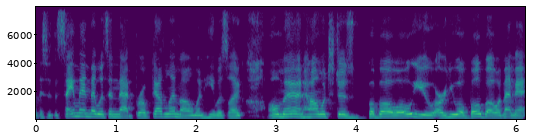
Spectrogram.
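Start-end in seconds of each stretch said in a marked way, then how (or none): 2.9-5.8 imitated raspy larynx voice. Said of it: "that man with that larynx voice".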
